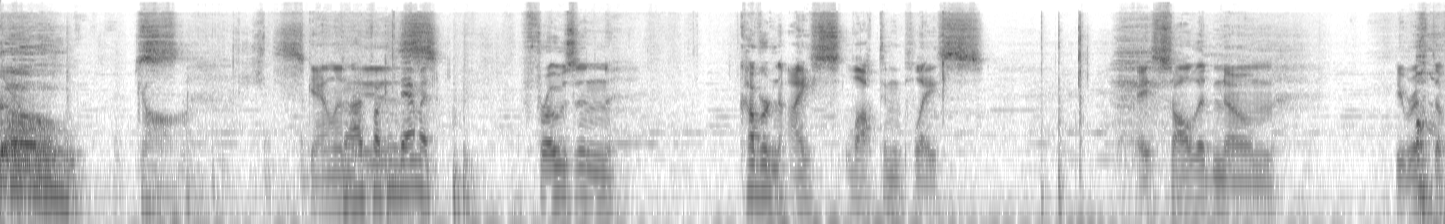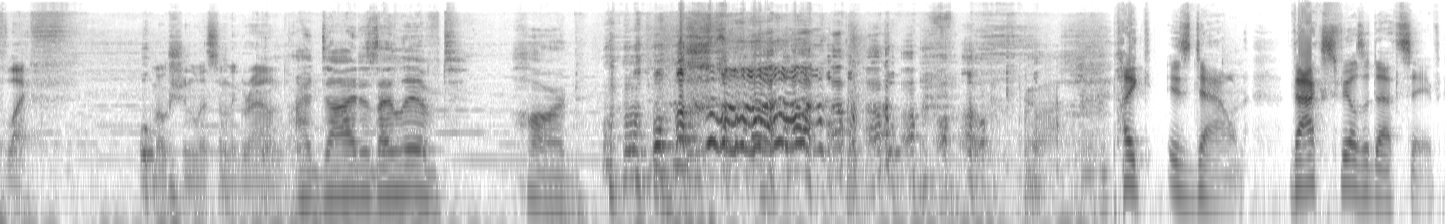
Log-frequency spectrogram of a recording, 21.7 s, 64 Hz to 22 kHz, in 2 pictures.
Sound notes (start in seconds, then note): 15.3 laughter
